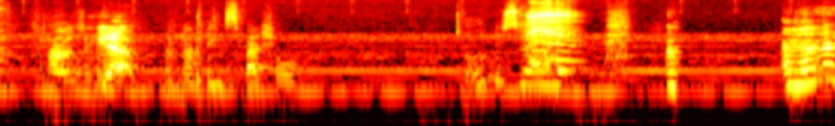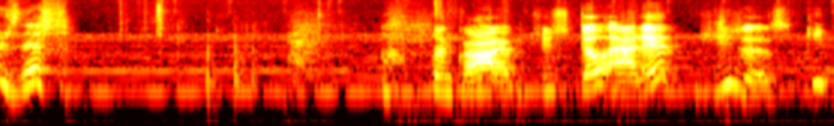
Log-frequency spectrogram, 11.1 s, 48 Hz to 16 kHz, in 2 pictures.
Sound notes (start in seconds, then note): 3.4 cell-phone: cat's meoow jingle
